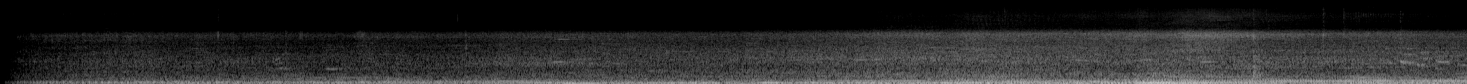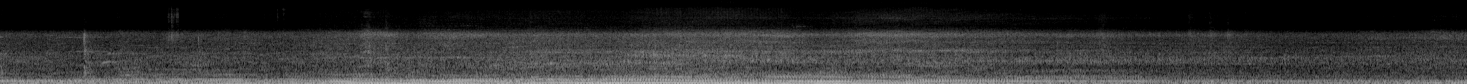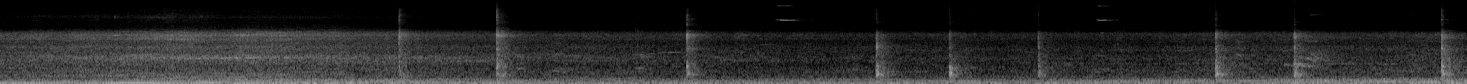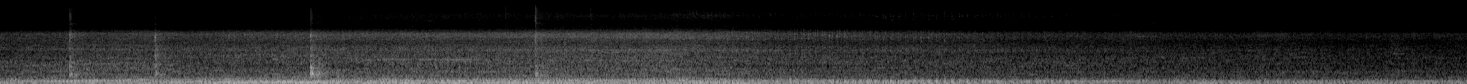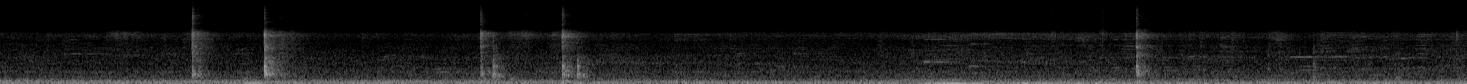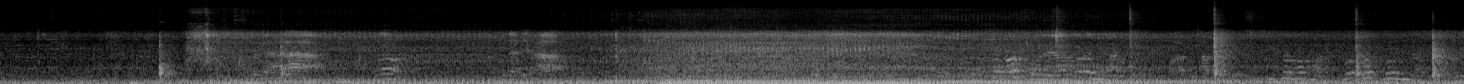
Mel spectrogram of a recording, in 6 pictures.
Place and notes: Minsheng Rd., Liuqiu Township - In the street
In the street, In front of the convenience store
